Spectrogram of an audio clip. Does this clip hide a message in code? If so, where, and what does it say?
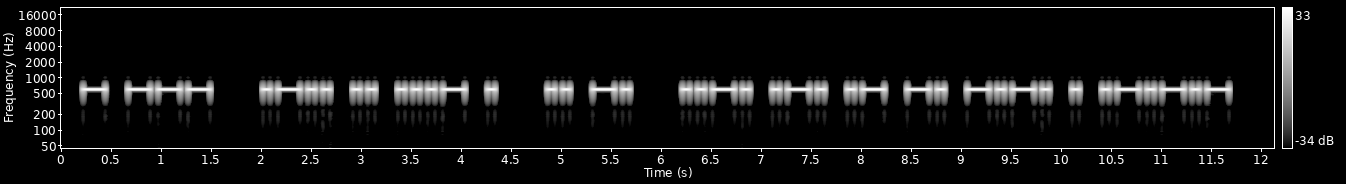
Yes: Morse code from 0.3 to 11.7 s, heard as a keyed tone, about 16 wpm, 600 Hz. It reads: TO LIVE IN FRANCE.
